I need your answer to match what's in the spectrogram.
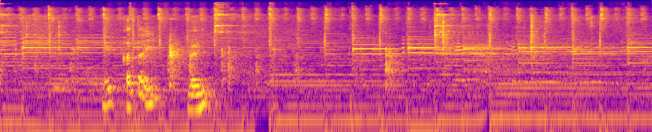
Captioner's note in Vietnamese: cười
